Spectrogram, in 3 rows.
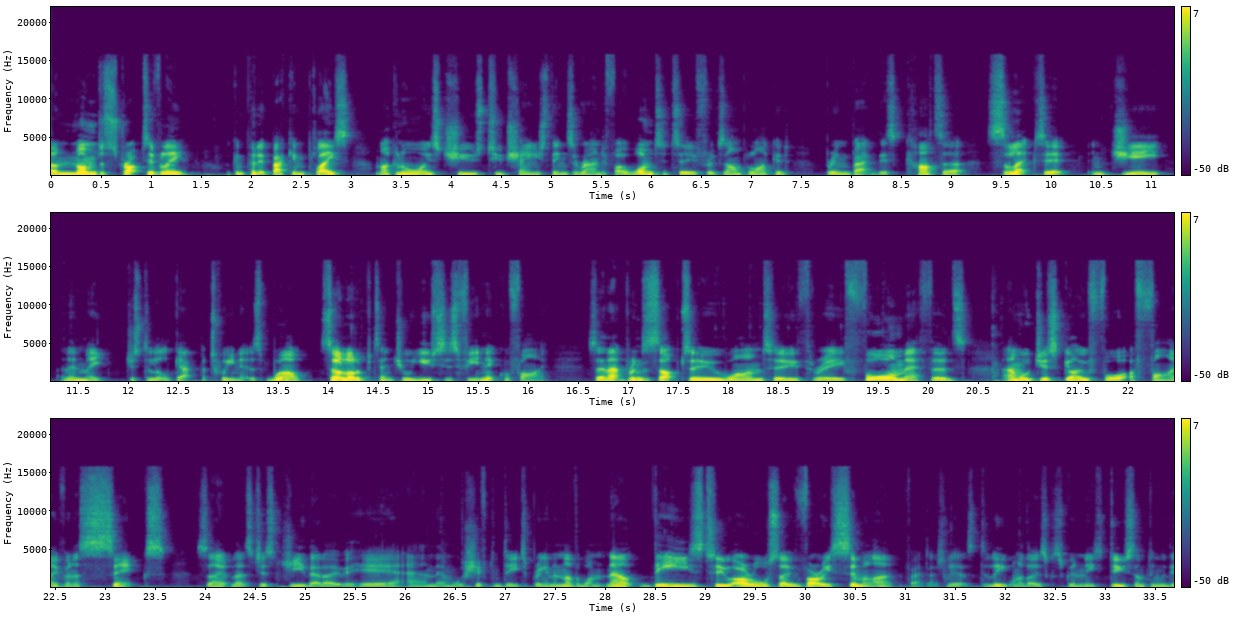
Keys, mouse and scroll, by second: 1.1 ctrl+z, 2.4 shift+middle click, 2.5 middle click, 2.6 shift+middle click, 2.8-3.2 scroll up 1, 3.2 middle click, 6.6 click, 8.7 click, 9.9 click, 10.0 middle click, 10.5 g, 11.3 click, 11.7 middle click, 13.7-15.2 scroll down 1, 15.3 click, 15.4 scroll down 1, 16.2 middle click, 17.8 click, 18.3 double click, 19.1 click, 19.6 double click, 20.6 click, 21.0 shift+middle click, 21.1 middle click, 21.2 shift+middle click, 22.5 shift+middle click, 22.6 middle click, 22.6 shift+middle click, 25.7 click, 25.9 shift+middle click, 26.0 middle click, 26.1 shift+middle click, 26.5 shift+d, 28.5 click, 28.9 shift+middle click, 29.1-29.7 scroll up 1, 29.7 shift+middle click, 29.8 middle click, 29.8 shift+middle click, 30.0-30.6 scroll up 1, 30.7 middle click, 30.7 shift+middle click, 31.3 Delete, 32.1 click, 32.5-33.2 scroll up 1.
